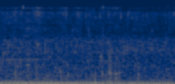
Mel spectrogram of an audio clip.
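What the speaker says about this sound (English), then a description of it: "this is just in this creek running down" A small creek in East Palestine, Ohio, with an oily sheen on it, running steadily, a continuous close trickling and rushing of water with a low rumble underneath and no voices.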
